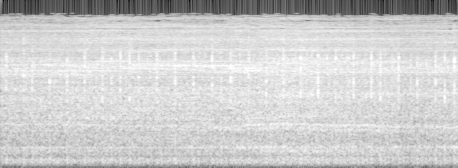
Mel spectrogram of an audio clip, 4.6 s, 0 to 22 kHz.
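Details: Honda Civic D16Z6 with just-replaced head, valves adjusted, timing belt correct: fast, light, high-pitched, slightly uneven ticking at idle, seemingly from cylinder 4, faster at high rpm, absent when cruising; top-end ticking, cause not pinned down.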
